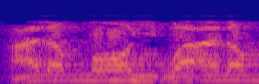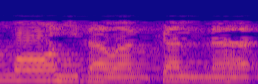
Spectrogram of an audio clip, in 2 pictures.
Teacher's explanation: lam yang pertama tarfiq tipis, lam yang kedua lafzul jalalah tafkhim dibaca tebal ya. Maka jangan Allah, 'alallahi ya.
